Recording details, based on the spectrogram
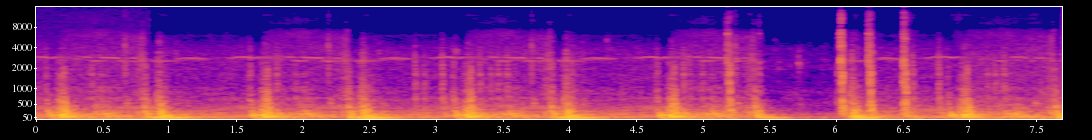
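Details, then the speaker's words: Wipers after Rain-X treatment of the glass: even sweeps about 80 a minute, soft low thumps at each reversal, no squeal or chatter. "I hope that you find this video helpful and that you too can quiet down your wiper blades"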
